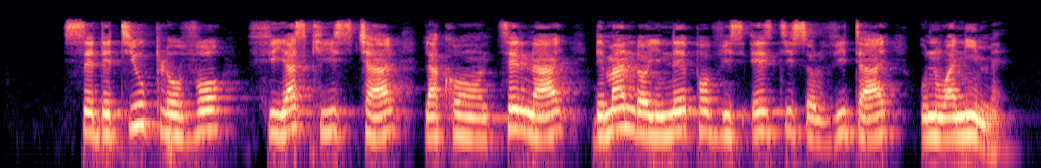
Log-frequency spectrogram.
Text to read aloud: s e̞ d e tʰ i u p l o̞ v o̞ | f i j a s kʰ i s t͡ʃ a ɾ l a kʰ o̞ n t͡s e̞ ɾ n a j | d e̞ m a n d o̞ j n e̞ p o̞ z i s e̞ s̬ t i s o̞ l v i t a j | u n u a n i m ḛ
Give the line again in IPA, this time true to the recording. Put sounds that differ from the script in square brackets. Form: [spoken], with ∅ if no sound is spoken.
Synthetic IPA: s e̞ d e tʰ i u p l o̞ v o̞ | f i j a s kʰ i s t͡ʃ a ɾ l a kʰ o̞ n t͡s e̞ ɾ n a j | d e̞ m a n d o̞ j n e̞ p o̞ [v] i s e̞ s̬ t i s o̞ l v i t a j | u n u a n i m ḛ

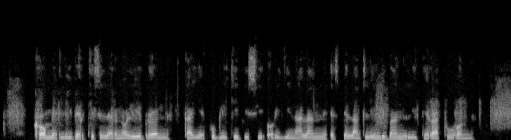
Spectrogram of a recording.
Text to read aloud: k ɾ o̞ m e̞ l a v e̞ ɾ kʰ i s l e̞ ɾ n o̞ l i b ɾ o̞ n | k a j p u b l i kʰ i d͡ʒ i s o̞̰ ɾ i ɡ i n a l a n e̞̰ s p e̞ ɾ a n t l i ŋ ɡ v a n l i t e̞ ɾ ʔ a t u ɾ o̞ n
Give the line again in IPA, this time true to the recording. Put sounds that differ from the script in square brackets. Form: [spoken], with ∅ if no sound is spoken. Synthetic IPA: k ɾ o̞ m e̞ l [i] v e̞ ɾ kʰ i s l e̞ ɾ n o̞ l i b ɾ o̞ n | k a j p u b l i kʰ i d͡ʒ i s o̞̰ ɾ i ɡ i n a l a n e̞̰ s p e̞ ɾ a n t l i ŋ ɡ v a n l i t e̞ ɾ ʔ a t u ɾ o̞ n

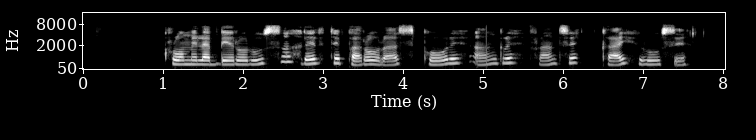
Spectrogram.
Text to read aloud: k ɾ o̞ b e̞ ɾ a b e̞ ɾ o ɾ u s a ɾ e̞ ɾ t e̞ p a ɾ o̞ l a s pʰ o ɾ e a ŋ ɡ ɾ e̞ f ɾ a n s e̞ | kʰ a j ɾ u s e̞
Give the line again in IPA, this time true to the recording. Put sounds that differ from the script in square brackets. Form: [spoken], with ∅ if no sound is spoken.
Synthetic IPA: k ɾ o̞ [m] e̞ [l] a b e̞ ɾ o ɾ u s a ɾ e̞ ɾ t e̞ p a ɾ o̞ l a s pʰ o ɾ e a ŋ ɡ ɾ e̞ f ɾ a n [t͡s] e̞ | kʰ a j ɾ u s e̞

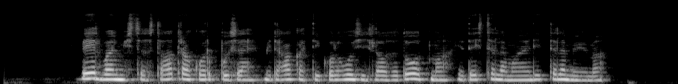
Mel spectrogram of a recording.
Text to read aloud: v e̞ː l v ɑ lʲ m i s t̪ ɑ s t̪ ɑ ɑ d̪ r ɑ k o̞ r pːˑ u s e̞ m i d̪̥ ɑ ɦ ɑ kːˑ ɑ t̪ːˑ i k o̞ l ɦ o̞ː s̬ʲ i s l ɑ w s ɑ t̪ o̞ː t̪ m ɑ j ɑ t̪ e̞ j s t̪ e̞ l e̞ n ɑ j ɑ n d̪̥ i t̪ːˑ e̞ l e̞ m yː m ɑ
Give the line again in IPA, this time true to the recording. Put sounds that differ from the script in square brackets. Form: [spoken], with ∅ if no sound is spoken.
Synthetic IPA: v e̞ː l v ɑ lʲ m i s t̪ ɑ s t̪ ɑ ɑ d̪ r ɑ k o̞ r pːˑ u s e̞ m i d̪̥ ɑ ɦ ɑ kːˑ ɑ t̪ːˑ i k o̞ l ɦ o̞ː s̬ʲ i s l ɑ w s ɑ t̪ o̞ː t̪ m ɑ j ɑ t̪ e̞ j s t̪ e̞ l e̞ [m] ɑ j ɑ n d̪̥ i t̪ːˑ e̞ l e̞ m yː m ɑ

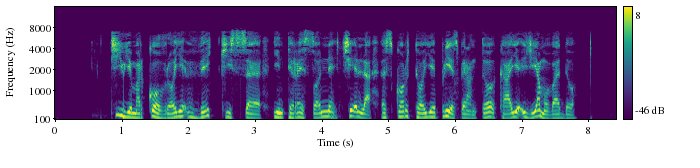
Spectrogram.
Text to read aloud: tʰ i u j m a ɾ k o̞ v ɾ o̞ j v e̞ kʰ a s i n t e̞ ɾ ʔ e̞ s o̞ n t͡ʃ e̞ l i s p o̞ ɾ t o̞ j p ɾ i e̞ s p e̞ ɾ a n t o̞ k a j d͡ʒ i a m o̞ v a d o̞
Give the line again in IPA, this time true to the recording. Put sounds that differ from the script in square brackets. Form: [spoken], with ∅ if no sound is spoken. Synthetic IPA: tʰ i u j m a ɾ k o̞ v ɾ o̞ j v e̞ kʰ [i] s i n t e̞ ɾ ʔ e̞ s o̞ n t͡ʃ e̞ l [a] s [k] o̞ ɾ t o̞ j p ɾ i e̞ s p e̞ ɾ a n t o̞ k a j d͡ʒ i a m o̞ v a d o̞

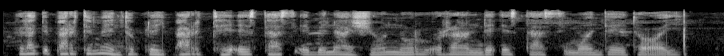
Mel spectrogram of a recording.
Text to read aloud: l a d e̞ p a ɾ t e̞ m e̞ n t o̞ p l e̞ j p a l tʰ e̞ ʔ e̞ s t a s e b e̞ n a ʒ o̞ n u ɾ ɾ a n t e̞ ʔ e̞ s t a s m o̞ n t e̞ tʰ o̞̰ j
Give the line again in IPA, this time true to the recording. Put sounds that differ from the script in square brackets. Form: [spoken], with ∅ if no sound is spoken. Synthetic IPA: l a d e̞ p a ɾ t e̞ m e̞ n t o̞ p l e̞ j p a [ɾ] tʰ e̞ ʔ e̞ s t a s e b e̞ n a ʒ o̞ n u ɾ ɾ a n [d] e̞ ʔ e̞ s t a s m o̞ n t e̞ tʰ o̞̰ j

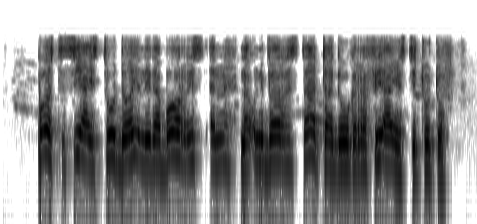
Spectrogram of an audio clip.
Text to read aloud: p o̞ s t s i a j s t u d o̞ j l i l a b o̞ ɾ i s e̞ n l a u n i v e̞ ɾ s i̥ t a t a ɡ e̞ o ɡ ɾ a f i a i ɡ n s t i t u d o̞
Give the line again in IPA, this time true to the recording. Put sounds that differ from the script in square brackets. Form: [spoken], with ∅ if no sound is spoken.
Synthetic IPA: p o̞ s t s i a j s t u d o̞ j l i l a b o̞ ɾ i s e̞ n l a u n i v e̞ ɾ s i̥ t a t a ɡ e̞ o ɡ ɾ a f i a i [∅] n s t i t u [t] o̞

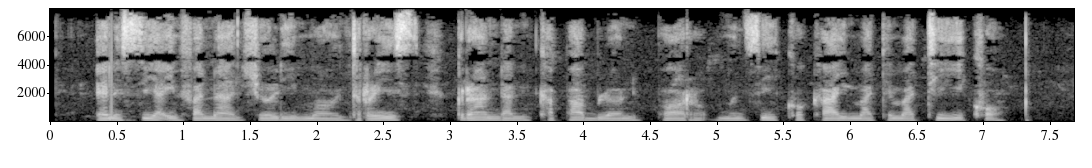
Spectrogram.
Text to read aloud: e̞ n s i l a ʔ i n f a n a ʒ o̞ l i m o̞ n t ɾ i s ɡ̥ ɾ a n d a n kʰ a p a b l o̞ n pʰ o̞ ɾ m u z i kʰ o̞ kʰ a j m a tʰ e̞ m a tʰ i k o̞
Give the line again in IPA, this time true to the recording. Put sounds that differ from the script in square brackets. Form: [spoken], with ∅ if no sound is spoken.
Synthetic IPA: e̞ n s i [∅] a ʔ i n f a n a [d͡ʒ] o̞ l i m o̞ n t ɾ i s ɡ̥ ɾ a n d a n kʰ a p a b l o̞ n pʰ o̞ ɾ m u z i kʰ o̞ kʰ a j m a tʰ e̞ m a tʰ i [kʰ] o̞

